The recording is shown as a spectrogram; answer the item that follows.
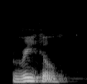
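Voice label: "regal", British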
